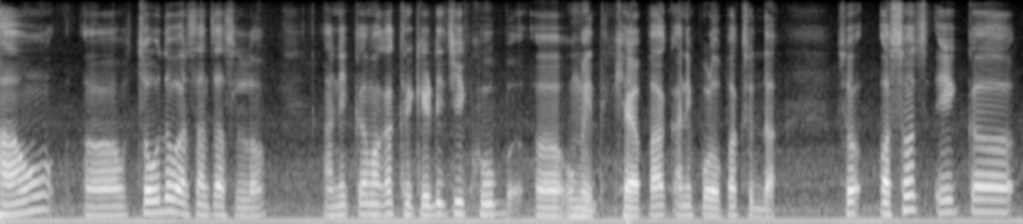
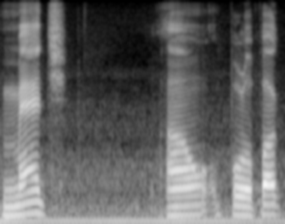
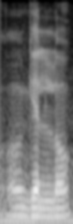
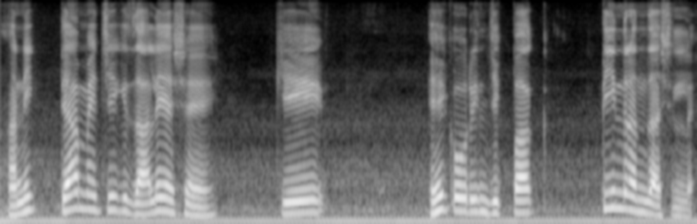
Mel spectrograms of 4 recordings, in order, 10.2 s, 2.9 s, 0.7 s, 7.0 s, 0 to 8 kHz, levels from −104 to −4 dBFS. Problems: background sounds at intervals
